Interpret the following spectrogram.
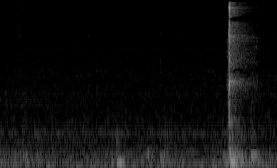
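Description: A single crisp snip of small fly-tying scissors cutting off a tag end at the fly, about three-quarters of the way in, against an otherwise quiet room.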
